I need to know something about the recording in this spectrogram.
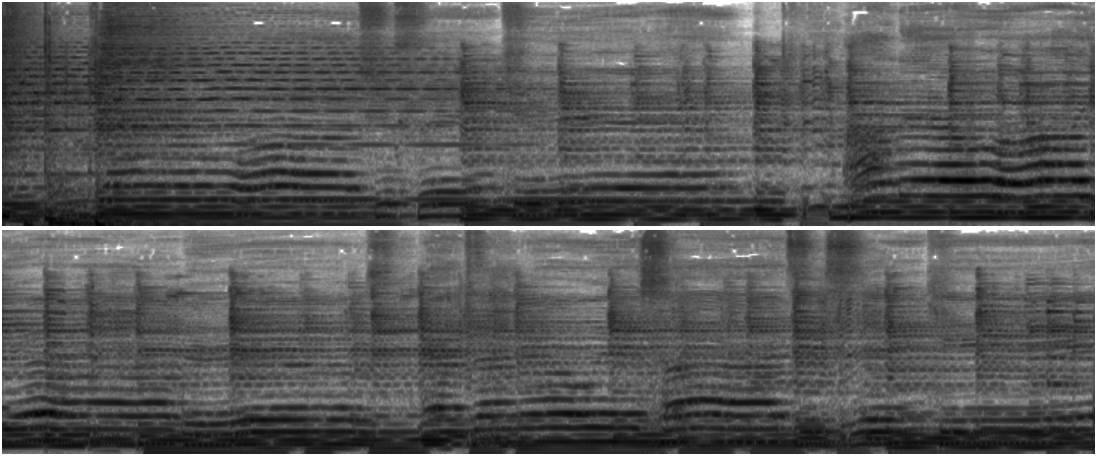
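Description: Instrumental stretch of a song, led by guitar, with a melodic lead line that slides up and down in pitch over a steady accompaniment.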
